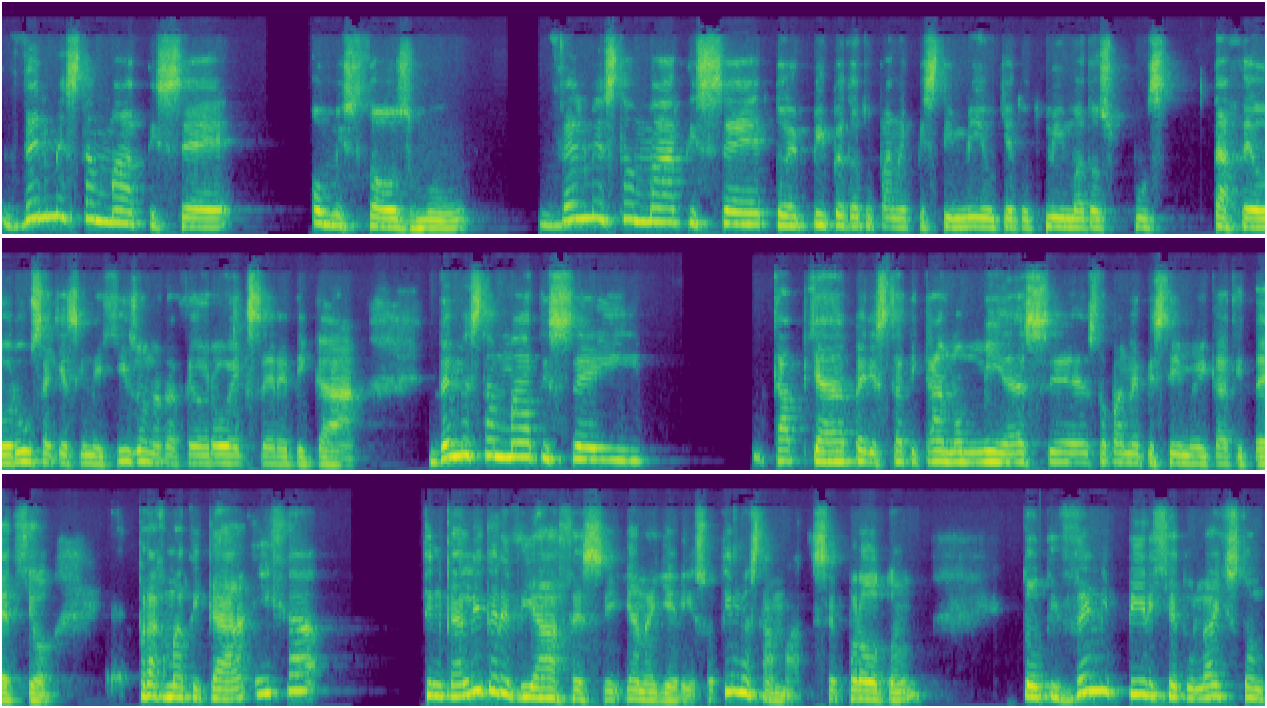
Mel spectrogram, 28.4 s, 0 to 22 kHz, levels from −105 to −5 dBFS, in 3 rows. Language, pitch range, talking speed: Greek, 140-195 Hz, 115 wpm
